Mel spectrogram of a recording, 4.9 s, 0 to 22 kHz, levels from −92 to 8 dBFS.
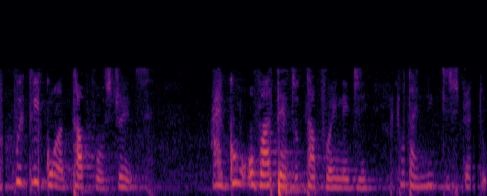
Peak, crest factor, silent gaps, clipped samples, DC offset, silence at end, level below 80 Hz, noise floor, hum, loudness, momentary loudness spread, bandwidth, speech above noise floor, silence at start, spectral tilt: -16 dBFS; 24 dB; none; under 0.1%; under 0.1%; 0 s; -60 dBFS; -69 dBFS; none; -41 LUFS; 15 LU; 5.2 kHz; 28 dB; 0 s; -6 dB/octave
